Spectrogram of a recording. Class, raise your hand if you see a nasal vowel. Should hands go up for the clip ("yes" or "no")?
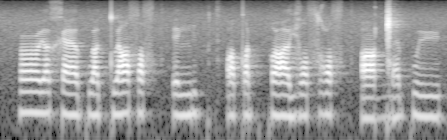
no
